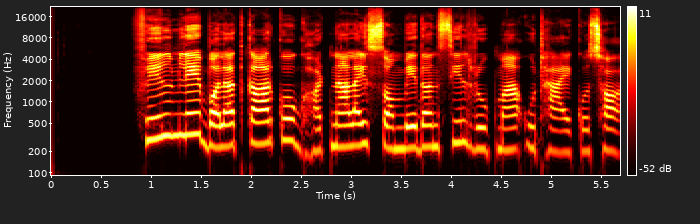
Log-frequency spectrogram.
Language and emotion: Nepali, neutral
